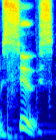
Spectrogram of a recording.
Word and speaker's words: Seuss: Theodore Geel actually pronounced his pen name Seuss so that it rhymed with the word voice, not the word goose.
